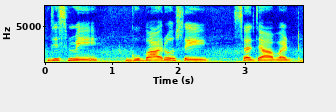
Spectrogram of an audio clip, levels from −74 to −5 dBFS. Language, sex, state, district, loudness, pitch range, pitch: Hindi, female, Haryana, Charkhi Dadri, -13 LUFS, 205-230 Hz, 220 Hz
